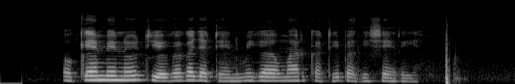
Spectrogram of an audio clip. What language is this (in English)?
Luo (Kenya and Tanzania)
